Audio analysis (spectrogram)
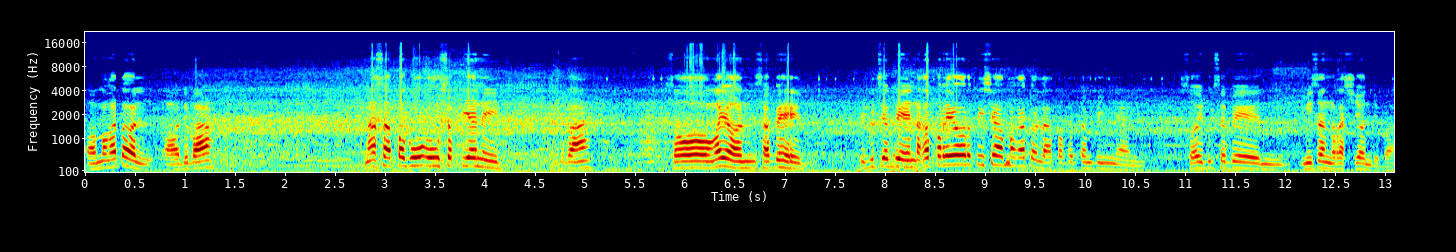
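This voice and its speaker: Noticeable background noise sits under speech delivered at a moderate pace with long, frequent pauses. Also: man, high pitch for a man. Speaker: delivery rider motovlogger. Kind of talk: casual vlog narration.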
